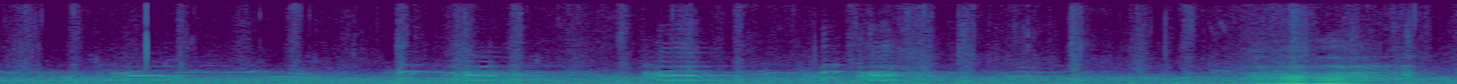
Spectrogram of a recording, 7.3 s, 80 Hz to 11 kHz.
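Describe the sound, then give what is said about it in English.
A flock of migrating geese flying high over a residential subdivision honks repeatedly, a steady chorus of overlapping calls from several separate formations, with one louder honk near the end. “I've seen at least 3 or 4, now 5, 6, separate formations of geese making their migration over the subdivision.”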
